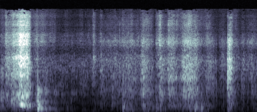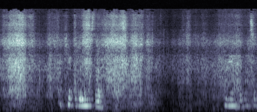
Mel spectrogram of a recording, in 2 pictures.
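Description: Clothing and boots scraping and rustling against rock as a caver wriggles through a tight, muddy passage, in a series of irregular shuffles. A few brief voice sounds come about two-thirds of the way in and again near the end.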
